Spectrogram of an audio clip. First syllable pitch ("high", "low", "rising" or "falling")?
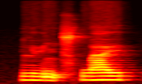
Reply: low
